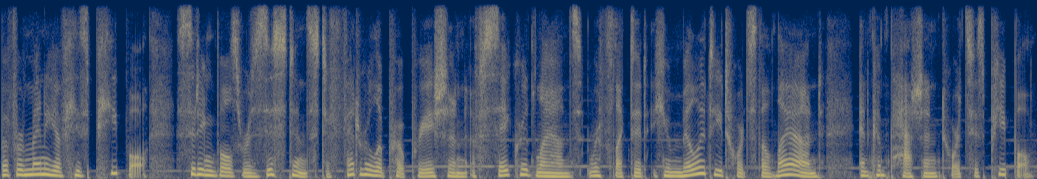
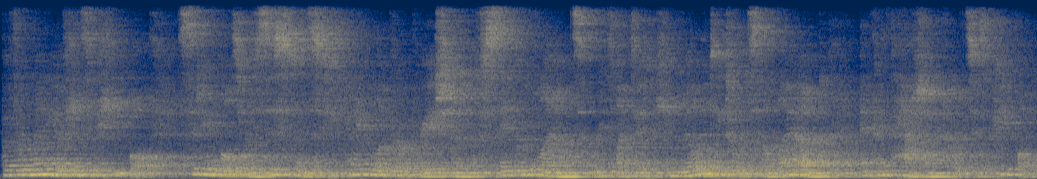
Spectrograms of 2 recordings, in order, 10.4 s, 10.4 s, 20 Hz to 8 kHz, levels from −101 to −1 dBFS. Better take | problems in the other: first | room echo; dies away in 2.1 s

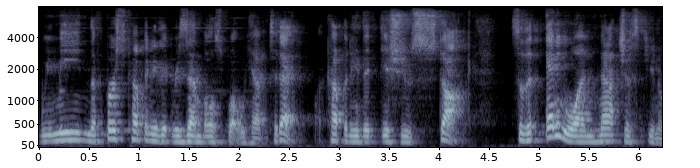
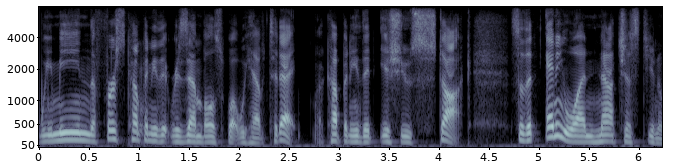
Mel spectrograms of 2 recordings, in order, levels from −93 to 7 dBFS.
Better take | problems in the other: second | noise reduction (neural mask model DeepFilterNet 3)

